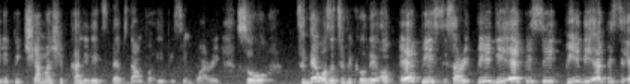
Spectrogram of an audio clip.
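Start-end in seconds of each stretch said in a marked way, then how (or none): 5.3-8.3 mocking correction. Real, not acted. Mocking slip, party switching.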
